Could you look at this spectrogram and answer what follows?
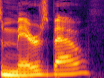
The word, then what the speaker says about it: Merzbow: It's pronounced Merzbow, actually. – Merzbow? – Yeah, Merzbow.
